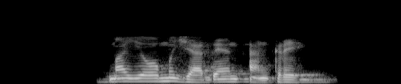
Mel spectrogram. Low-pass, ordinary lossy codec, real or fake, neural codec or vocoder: 3.6 kHz; MP3, 24 kbps; fake; codec, 16 kHz, 4 kbps, X-Codec, HuBERT features, trained on balanced general audio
